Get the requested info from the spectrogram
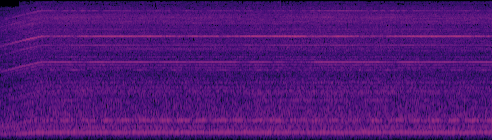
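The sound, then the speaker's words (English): Airliner jet engines spool up to maximum takeoff thrust, their whine climbing in pitch for a moment before settling into a loud, steady roar with sustained high tones that holds throughout, with no voices. “Takeoff thrust. Yep, adjusting for max thrust.”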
